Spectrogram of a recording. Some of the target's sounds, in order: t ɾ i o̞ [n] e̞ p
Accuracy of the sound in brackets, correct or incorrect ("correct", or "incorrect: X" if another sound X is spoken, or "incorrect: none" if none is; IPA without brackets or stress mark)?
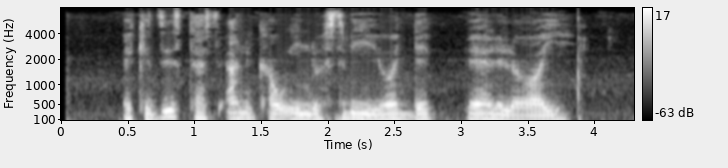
incorrect: d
